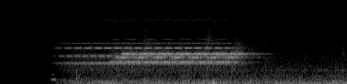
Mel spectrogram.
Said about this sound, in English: Yes, I can hear the phone ring now. Which is exciting.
